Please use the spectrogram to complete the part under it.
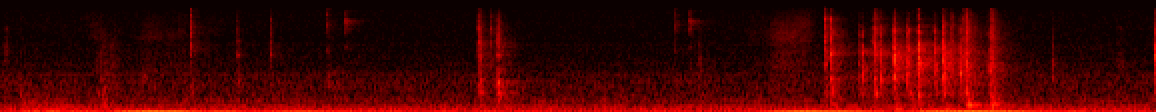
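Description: A keyboard clicks in quick bursts as someone types.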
